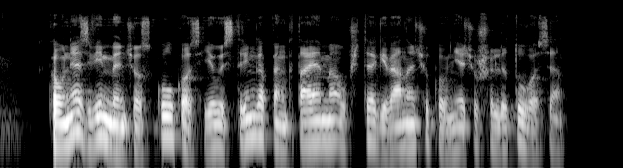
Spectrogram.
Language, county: Lithuanian, Vilnius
